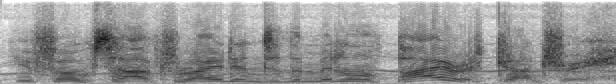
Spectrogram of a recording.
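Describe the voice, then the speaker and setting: A man's voice: a little high, quick pace, noisy background, lightly acted. A man playing a confident spaceport commander in a retro sci-fi audio drama, swaggering and reassuring.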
